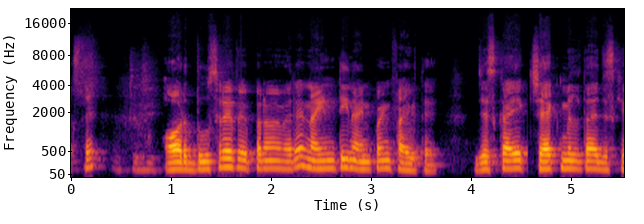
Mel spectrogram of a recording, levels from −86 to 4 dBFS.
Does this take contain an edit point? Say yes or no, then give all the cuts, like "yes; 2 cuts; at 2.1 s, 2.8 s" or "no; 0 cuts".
yes; 1 cut; at 4.6 s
